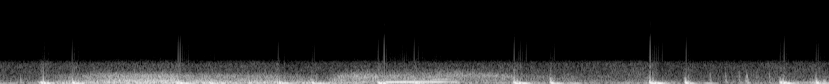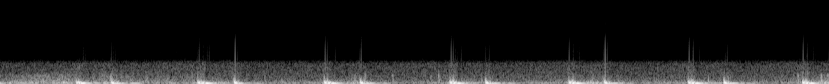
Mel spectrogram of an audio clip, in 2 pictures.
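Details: Man's heart and breath recorded with a digital stethoscope on his chest while relaxing: regular lub-dub heartbeat, about 48 beats a minute, with deep slow breaths audible early on; normal heart sounds.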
